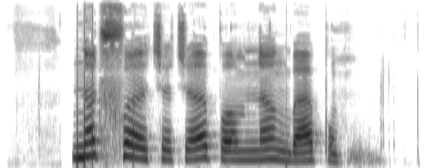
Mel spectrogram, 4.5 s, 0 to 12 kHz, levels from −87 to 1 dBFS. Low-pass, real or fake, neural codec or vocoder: 10.8 kHz; real; none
